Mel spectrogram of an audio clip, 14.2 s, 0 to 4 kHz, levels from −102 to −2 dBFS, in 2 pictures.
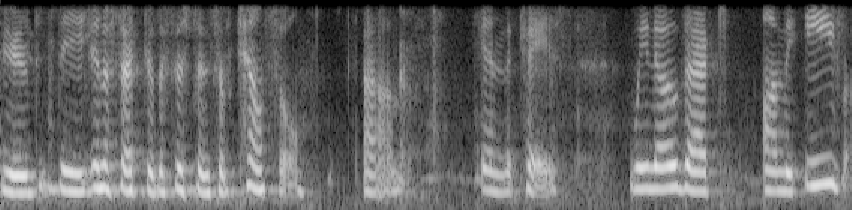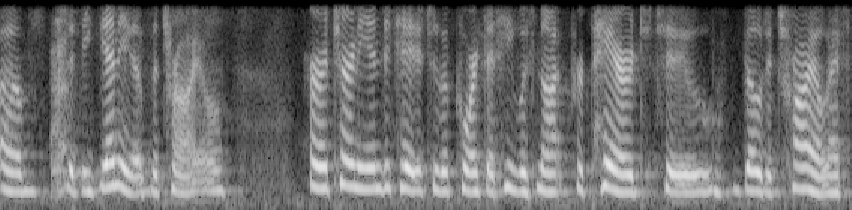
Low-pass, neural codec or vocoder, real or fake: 3.6 kHz; codec, 16 kHz, 2 kbps, FunCodec, trained on Chinese and English, 25 frames a second; fake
